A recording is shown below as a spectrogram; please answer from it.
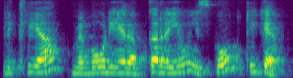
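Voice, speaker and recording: A woman teaching English in a lesson, repeating words slowly to drill pronunciation. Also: fairly high pitch, a little mellow, distant mic, dull audio. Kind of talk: bilingual classroom lesson. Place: room with a board.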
